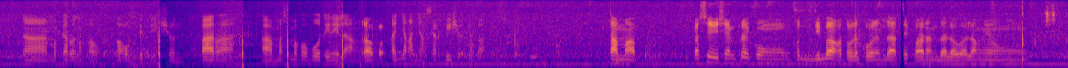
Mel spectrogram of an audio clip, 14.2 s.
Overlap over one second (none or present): none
